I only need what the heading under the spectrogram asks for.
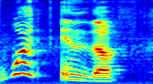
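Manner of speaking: high, bewildered what-the reaction.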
